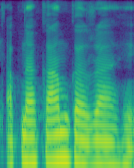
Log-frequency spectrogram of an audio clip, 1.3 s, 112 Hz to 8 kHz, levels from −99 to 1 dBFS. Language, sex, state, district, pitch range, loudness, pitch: Hindi, male, Uttar Pradesh, Muzaffarnagar, 110-125 Hz, -15 LUFS, 115 Hz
